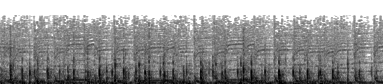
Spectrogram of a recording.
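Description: Running footsteps of characters fleeing a monster in a radio drama sound effect, a rapid, loud, steady patter of many hurried steps continuing throughout.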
